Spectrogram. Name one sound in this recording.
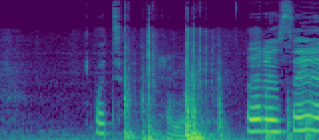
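An electronic door lock beeps and clicks.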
